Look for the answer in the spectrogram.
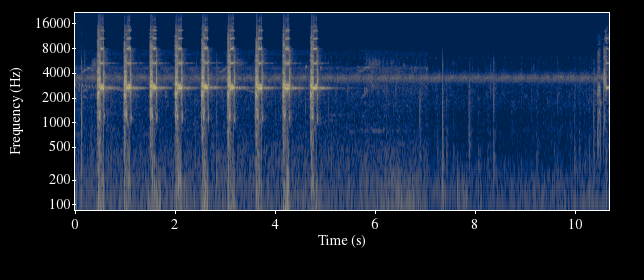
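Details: Grey francolin (teetar) call, offered as a hunter's lure for calling and catching the birds: nine loud, harsh, distorted notes repeated about twice a second for five seconds, then a thin steady high whine running on underneath.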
